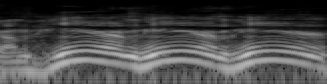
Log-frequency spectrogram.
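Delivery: repeated, high, insistent screaming. Retelling how someone stood out screaming at them: imitating someone screaming. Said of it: "screaming at me like".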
